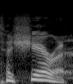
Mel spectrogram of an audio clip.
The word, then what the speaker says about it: Teixeira: First of all, I believe it's pronounced Teixeira.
